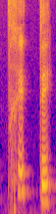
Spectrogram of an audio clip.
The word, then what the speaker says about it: traité: E o AI em francês tem som de E ou então de E. Por isso que traité se escreve com AI no meio.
